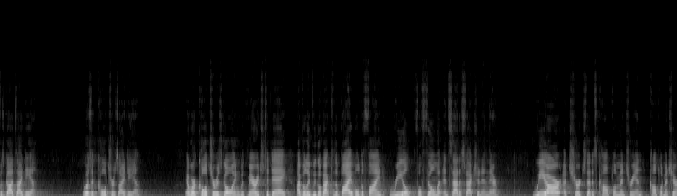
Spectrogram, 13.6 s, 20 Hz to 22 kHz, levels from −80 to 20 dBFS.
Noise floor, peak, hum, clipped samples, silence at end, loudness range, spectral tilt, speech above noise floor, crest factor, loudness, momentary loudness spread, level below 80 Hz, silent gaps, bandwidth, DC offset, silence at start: -49 dBFS; 0 dBFS; none; under 0.1%; 0 s; 4 LU; -7 dB/octave; 32 dB; 18 dB; -18 LUFS; 12 LU; -50 dBFS; none; 10 kHz; under 0.1%; 0 s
